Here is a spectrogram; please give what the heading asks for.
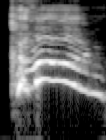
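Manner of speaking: very high, eager call from Mole; crying out. A narrator's reading. Mole calls friends to swimming hole, high eager cry. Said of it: "cries Mole".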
